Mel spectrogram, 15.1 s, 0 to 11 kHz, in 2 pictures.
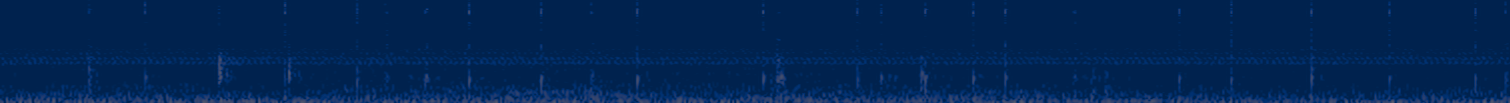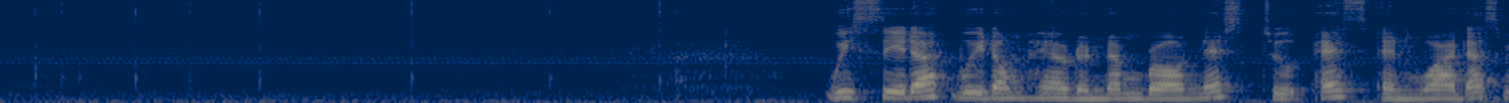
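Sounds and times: faint steady high whine: 0.0s - 15.0s.

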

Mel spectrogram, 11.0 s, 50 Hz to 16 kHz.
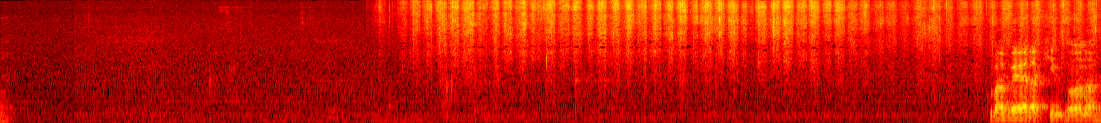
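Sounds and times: toothbrush scrubbing: 3.8s - 11.0s.

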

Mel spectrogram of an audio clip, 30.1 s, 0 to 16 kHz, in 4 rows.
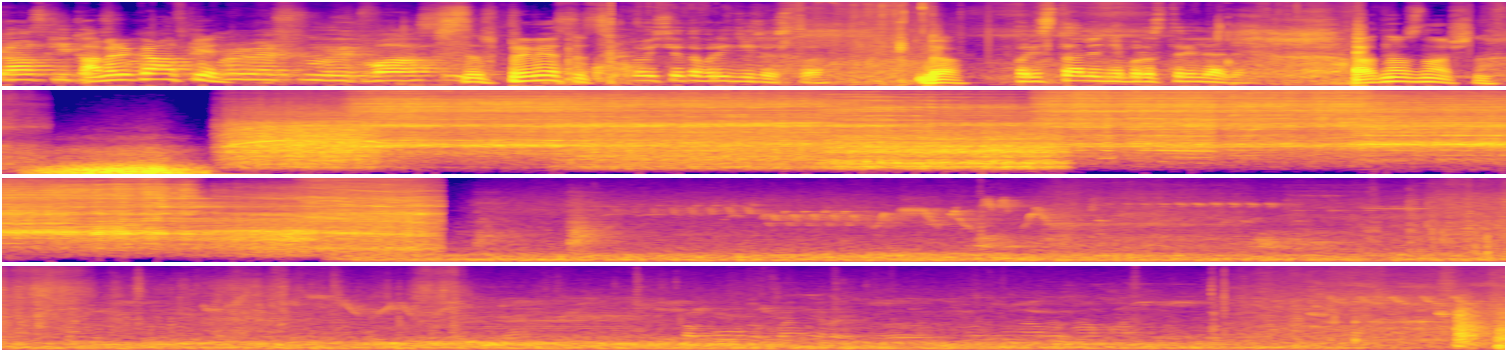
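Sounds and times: circular saw cutting wood: 8.6s - 17.3s.

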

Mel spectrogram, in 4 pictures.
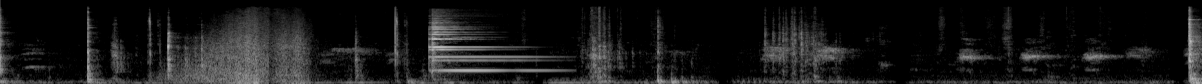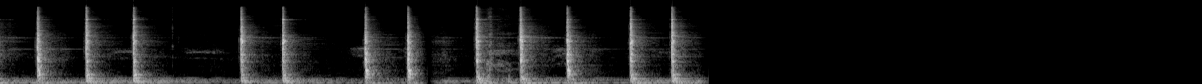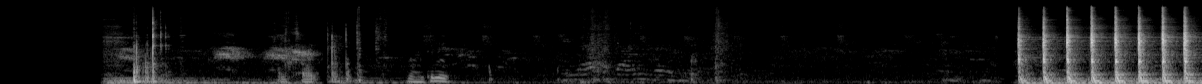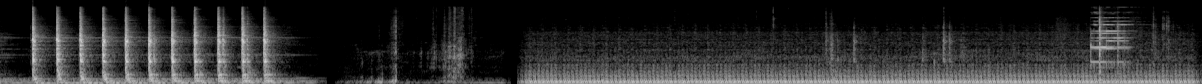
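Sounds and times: bird cawing: 3.2s - 4.2s, 7.6s - 8.8s, 9.6s - 12.0s, 13.1s - 14.4s, 15.4s - 16.1s, 17.4s - 18.1s, 25.1s - 29.5s, 31.8s - 34.0s
metal strike ringing: 4.3s - 5.8s, 47.0s - 47.6s.

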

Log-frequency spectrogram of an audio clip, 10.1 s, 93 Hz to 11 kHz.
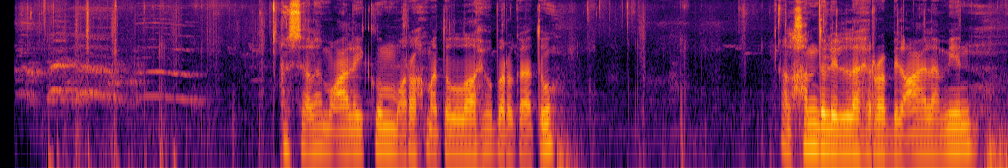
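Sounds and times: rooster crowing: 0.2s - 2.2s.

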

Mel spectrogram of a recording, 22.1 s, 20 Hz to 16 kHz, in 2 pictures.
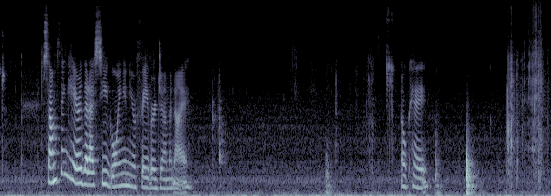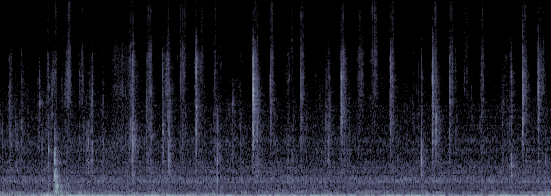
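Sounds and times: cards being shuffled by hand: 10.1s - 22.0s.

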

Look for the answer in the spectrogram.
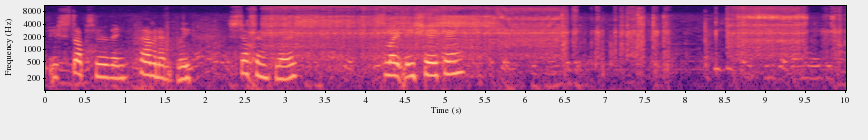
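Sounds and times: toy clockwork motor running: 2.5s - 7.8s, 8.4s - 10.0s.

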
